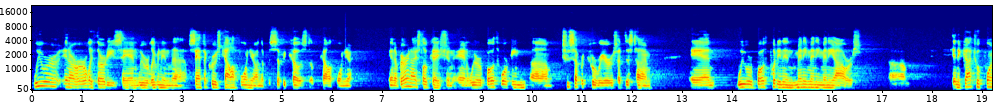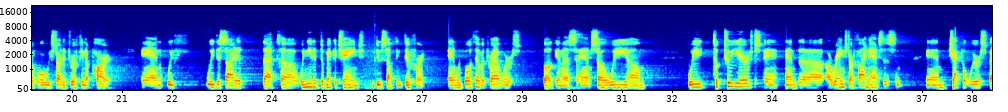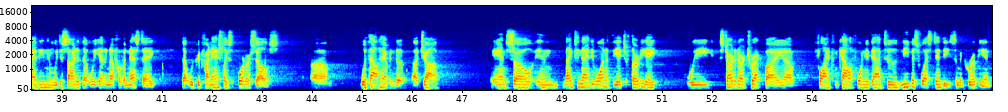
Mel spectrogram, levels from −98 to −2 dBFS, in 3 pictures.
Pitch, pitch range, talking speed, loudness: 130 Hz, 115-140 Hz, 160 wpm, -25 LUFS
